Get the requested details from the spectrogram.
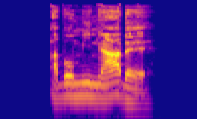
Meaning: abominable
- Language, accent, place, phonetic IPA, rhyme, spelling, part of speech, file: German, Germany, Berlin, [abomiˈnaːbl̩], -aːbl̩, abominabel, adjective, De-abominabel.ogg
